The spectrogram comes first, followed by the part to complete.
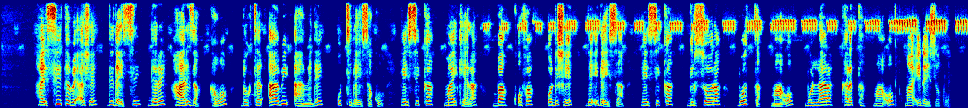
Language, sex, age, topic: Gamo, male, 25-35, government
